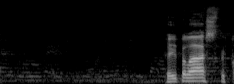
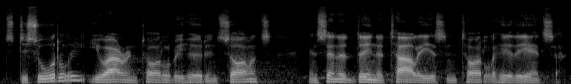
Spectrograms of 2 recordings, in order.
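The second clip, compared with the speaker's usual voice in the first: ordinary delivery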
